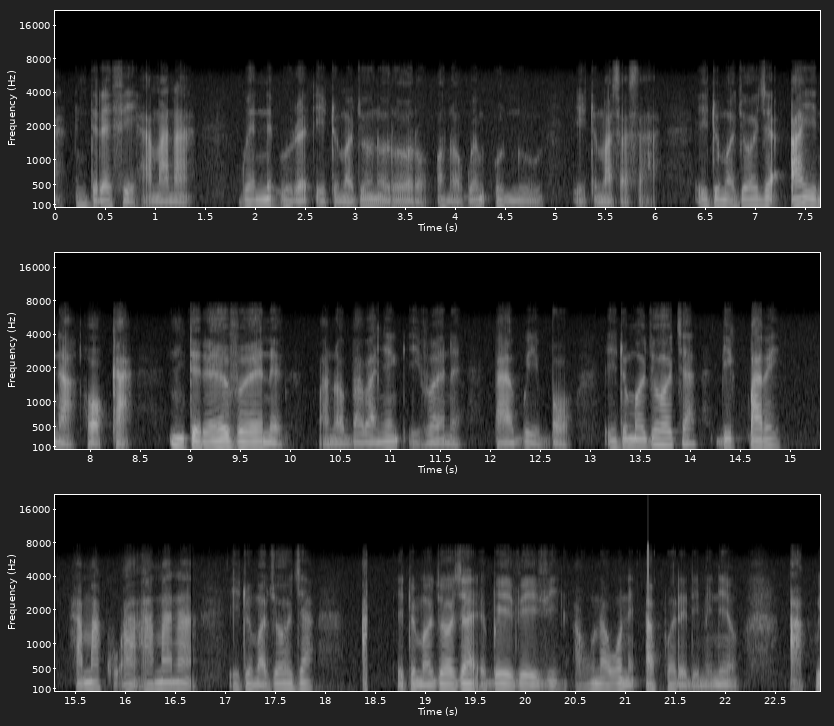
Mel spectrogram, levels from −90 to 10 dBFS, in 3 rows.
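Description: At 16.66 to 16.69 s, just before "efoma joja", there is packet loss on an ADPCM call: a couple of packets, 20 ms of audio, are dropped and filled with silence. On the waveform this is a sharp-edged flat gap, and on the spectrogram a clean vertical blank across all bands, with even the faint room noise gone. Because the decoder's predictor and step size lose track of the sender's, the sound resumes slightly distorted before settling.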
